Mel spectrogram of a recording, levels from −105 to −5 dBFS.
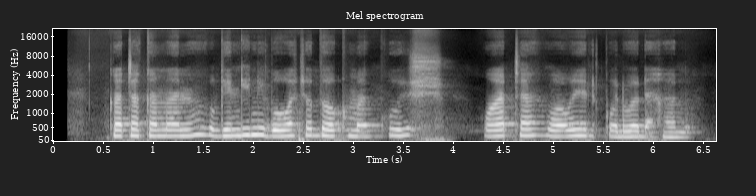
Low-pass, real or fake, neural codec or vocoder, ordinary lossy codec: none; fake; codec, 44.1 kHz, 2.6 kbps, DAC; none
